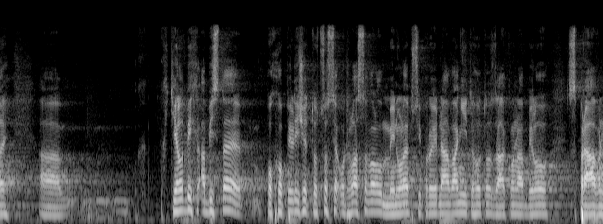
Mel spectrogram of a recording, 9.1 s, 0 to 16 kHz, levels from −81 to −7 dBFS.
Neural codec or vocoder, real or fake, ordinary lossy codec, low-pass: none; real; AAC, 64 kbps; 10.8 kHz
